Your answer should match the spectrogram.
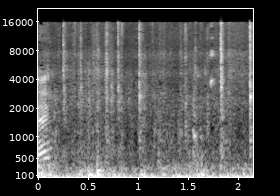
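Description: A moving vehicle's engine and road noise, a steady low rumble heard from inside, with short knocks and rattles throughout.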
